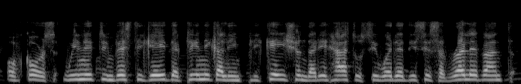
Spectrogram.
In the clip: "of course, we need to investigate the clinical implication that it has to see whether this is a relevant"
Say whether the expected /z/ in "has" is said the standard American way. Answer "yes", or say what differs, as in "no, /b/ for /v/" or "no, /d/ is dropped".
no, /s/ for /z/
